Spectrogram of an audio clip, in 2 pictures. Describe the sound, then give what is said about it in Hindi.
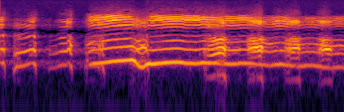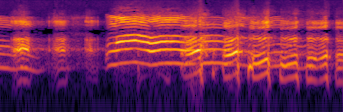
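A child cries in loud, sustained wails with wavering pitch, broken by short gasping pauses and then rising again into further drawn-out sobbing cries. “अरे तुम रोने क्यों लगे?”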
